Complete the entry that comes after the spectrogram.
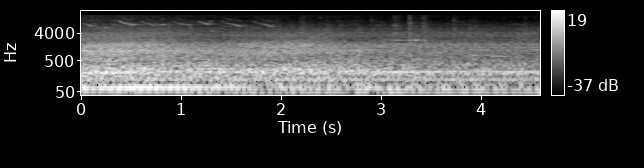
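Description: Car engine idling steadily with a low hum, its level easing slightly over the few seconds.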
